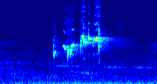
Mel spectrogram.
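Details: A short, bright phrase from a tame male bulbul: half a second of rolling, liquid warbled notes that rise and then fall, with quiet before and after.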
